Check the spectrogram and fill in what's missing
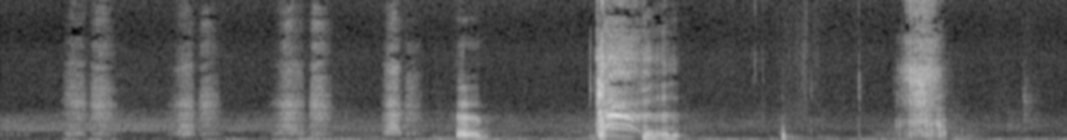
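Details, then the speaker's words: Adult with allergies having a run of sharp, forceful sneezes with quick in-breaths and coughing, saying it's really hard to talk when you have to sneeze; a sneezing fit. "I'm sorry I don't know why I'm coughing so much but yeah it's really hard talking with when you when you have to sneeze"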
